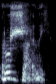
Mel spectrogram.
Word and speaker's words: розжарений: ним іде шиплячий Але у вимові свистячий з уподібнюється до ж шиплячого і ми вимовляємо ж подовжений Рож жарений розжарений ще одна особливість якщо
